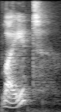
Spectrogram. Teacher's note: my tongue will lift to the front behind my teeth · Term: light L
